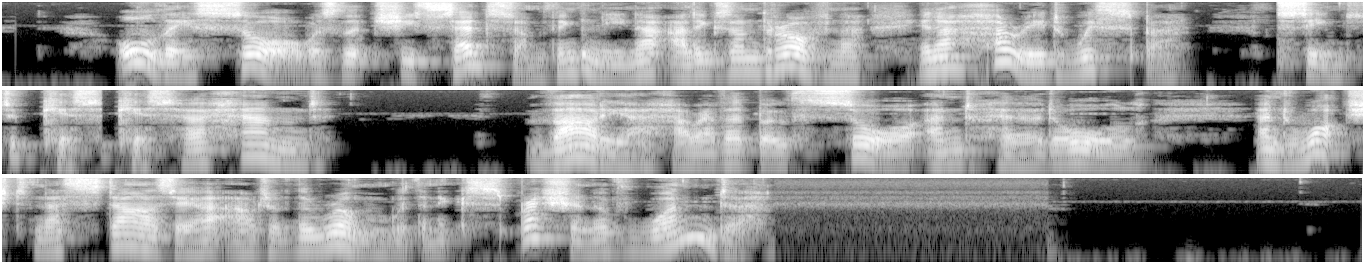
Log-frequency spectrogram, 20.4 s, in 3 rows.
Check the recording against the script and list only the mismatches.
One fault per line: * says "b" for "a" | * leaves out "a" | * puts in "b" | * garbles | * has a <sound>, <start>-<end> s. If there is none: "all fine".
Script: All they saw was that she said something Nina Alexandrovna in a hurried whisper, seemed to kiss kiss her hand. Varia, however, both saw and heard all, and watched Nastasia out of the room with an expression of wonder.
all fine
